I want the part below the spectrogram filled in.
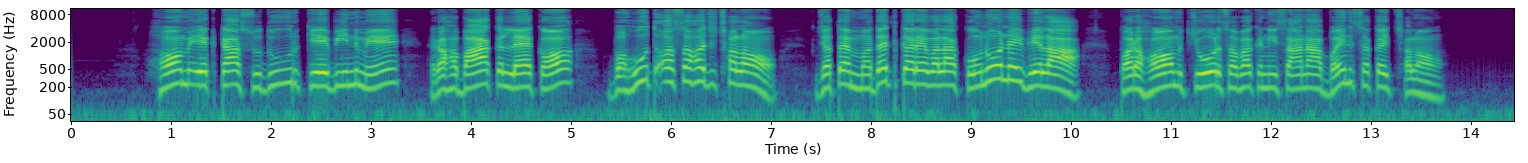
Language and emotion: Maithili, fearful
